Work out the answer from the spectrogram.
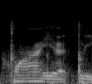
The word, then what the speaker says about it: quietly: Now that's a bit tricky because quietly, no, it's got to be 3 syllables. Quietly. You can't make it 2 syllables. Quietly. If you say quietly, then it's a different word.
